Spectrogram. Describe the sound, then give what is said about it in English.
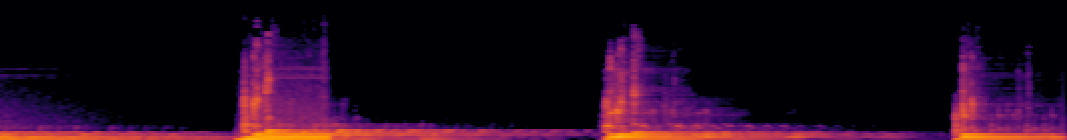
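Soft sine-wave synth seventh chords with a bit of white noise synth ring out in three separate stabs, backed by plucky vibraphone-like sounds giving each a bright plucked attack before sustaining and fading; clear, with no voices. “So we've got that just on a basic kind of sine wave with a bit of white noise synth, and we're backing it up with some cool plucky sounds like vibraphone.”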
